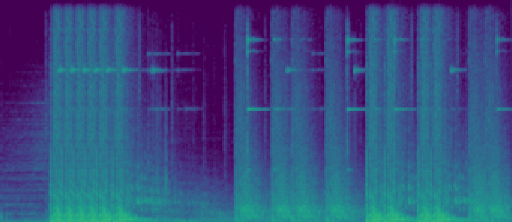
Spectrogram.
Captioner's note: dramatic music; gunshots blasting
